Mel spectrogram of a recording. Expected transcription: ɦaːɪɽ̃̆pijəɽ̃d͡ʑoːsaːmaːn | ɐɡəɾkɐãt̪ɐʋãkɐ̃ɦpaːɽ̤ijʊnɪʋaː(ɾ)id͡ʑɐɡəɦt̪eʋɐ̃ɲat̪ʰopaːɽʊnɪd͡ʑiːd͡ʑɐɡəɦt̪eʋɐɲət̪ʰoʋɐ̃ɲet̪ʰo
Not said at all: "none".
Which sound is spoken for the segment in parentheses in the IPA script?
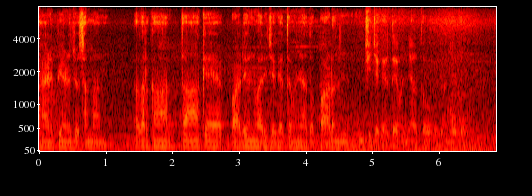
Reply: ɾ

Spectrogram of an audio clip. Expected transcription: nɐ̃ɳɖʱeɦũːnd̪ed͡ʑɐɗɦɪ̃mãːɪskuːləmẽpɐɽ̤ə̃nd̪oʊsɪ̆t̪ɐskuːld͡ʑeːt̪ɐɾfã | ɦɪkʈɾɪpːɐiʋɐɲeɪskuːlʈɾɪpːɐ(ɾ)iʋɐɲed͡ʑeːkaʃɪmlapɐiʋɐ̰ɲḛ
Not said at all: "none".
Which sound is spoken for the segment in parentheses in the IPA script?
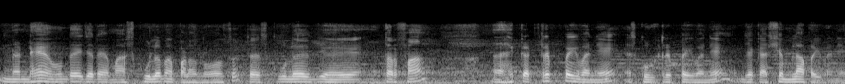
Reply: none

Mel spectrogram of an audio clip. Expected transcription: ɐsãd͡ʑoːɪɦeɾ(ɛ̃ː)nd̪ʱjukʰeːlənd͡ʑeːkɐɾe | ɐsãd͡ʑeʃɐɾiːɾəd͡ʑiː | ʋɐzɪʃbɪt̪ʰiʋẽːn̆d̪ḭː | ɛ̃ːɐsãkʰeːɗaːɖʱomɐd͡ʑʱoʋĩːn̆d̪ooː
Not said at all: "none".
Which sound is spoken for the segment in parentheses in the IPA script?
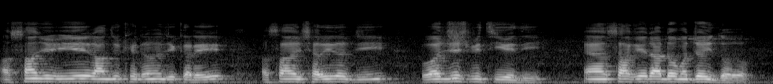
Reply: ãː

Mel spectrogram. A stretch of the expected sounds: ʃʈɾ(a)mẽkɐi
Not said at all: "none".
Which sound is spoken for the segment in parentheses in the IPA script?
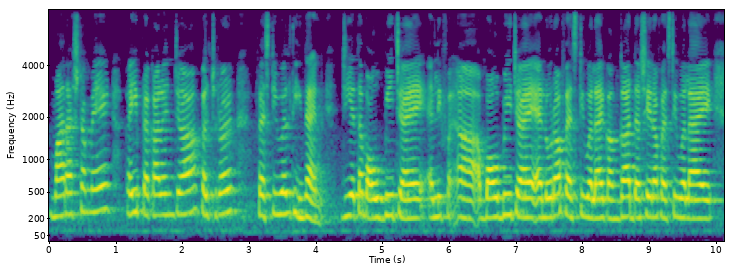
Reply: ə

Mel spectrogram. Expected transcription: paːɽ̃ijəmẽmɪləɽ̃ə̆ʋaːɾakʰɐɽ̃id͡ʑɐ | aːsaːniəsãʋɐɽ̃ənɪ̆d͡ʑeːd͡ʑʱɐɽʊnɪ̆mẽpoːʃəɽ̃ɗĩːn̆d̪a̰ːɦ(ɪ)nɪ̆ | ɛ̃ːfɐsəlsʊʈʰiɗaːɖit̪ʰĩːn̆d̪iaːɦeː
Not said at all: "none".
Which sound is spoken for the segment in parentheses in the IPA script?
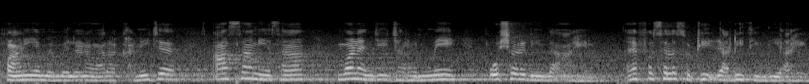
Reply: ɪ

